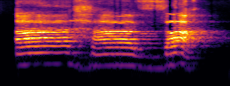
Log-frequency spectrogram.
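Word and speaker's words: אהבה: This would make, wait a minute, this would make an a, ha, and the vet together with the hey, the silent hey at the end, makes va. So together we have ahava, love.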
